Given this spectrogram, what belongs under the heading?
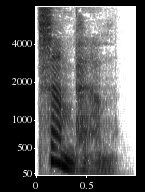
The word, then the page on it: sampan: British English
